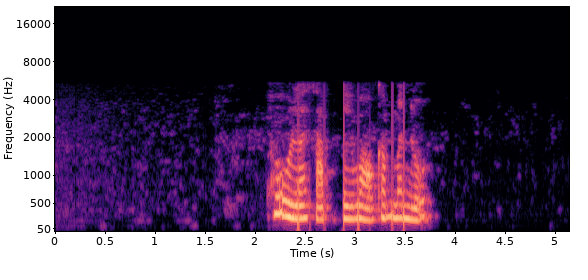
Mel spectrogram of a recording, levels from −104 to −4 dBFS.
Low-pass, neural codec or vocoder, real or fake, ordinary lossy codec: 5.4 kHz; none; real; AAC, 48 kbps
